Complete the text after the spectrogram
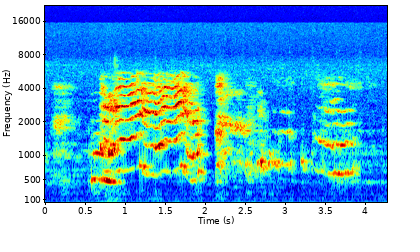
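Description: A dog gives drawn-out, wavering, whine-like barks in three quick bursts.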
